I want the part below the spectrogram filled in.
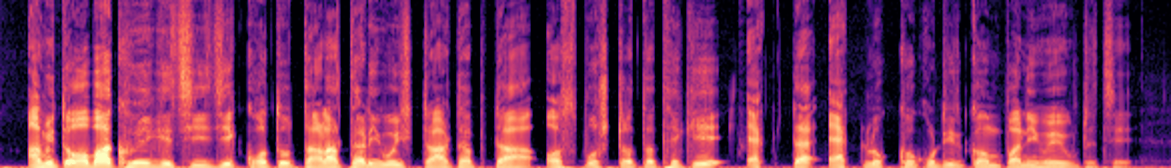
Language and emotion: Bengali, surprised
